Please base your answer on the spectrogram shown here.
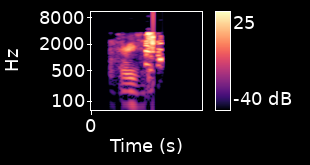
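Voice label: Police Southwest District Tac, radio; p25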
